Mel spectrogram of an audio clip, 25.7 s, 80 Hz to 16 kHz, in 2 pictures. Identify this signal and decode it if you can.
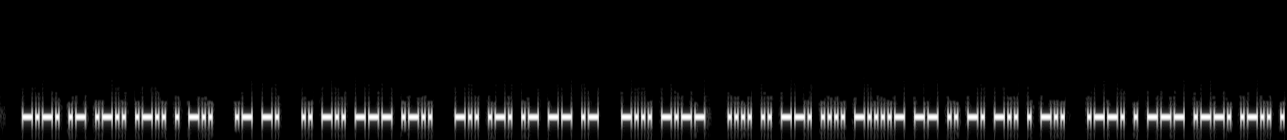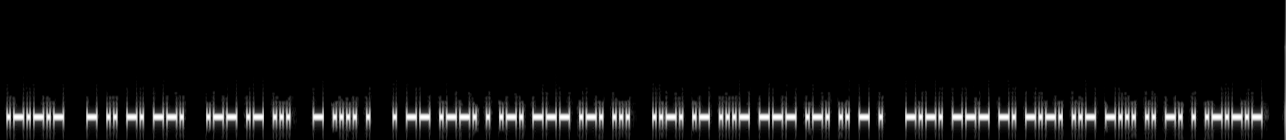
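Morse code, heard as a keyed tone, about 36 wpm, 600 Hz. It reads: CALLED AN IDOL DRAMA BY HIGH-MINDED PEOPLE. TING WAS THE EMPERORS FAVORITE CONCUBINE.
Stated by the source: Morse practice at 36 wpm, text of Ken Follett's novel Never, from CW med Gnister.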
